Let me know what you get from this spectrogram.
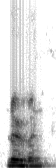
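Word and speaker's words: Leuven: Is it Leon? However you pronounce it. Luven.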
